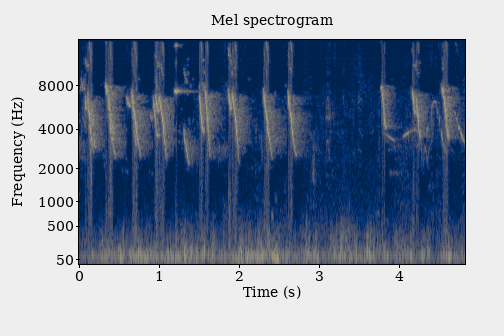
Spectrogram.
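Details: At a feeding spot, saffron finches give a fast run of sharp, high, downward-slurred chirps about three per second, a brief lull, then more chirps and a thin whistled note over low background rumble.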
